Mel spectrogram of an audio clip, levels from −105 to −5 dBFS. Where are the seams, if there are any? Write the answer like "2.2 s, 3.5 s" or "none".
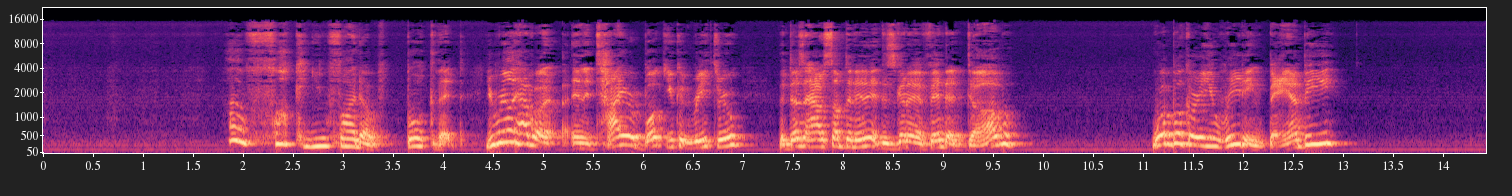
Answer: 5.2 s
